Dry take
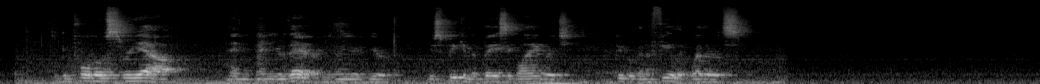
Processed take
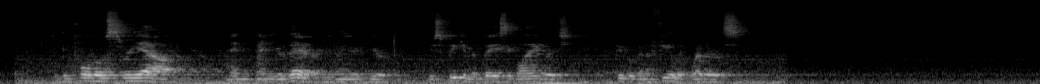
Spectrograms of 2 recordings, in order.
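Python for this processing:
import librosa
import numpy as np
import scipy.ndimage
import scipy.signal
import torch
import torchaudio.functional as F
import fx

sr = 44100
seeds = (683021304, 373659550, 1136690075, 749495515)

y = fx.high_shelf(x, sr, hz=2800.0, db=-11.0)
y = fx.echo_feedback(y, sr, ms=244, feedback_pct=60, wet_db=-22)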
